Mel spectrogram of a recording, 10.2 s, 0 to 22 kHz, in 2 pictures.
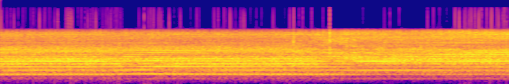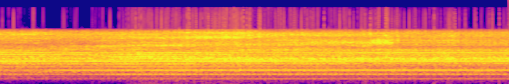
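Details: Kirby Classic 1-CR vacuum, used only three times before bearings failed, growing louder and shakier: loud constant motor roar with steady whining tones over a rough hum throughout; worn motor bearings.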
